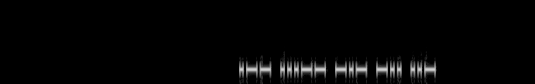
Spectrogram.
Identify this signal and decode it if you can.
Morse code, heard as a keyed tone, about 36 wpm, 700 Hz. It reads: W3KDU
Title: USA Call Signs - 5 Characters - Repeated 3x - 35wpm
